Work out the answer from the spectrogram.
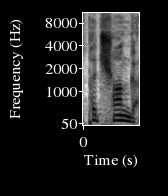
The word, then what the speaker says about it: Pachanga: You read it as Pachanga. That's how it's spelled, Pachanga, but it's not. It's Pachanga.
